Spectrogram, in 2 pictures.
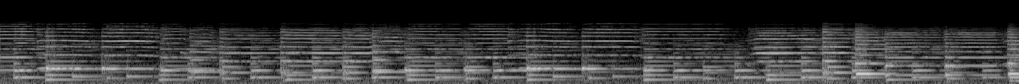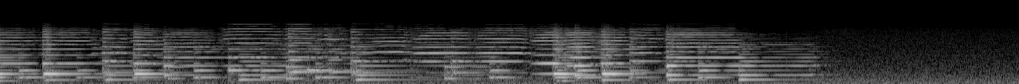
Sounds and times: Violin, fiddle: 0:00.0 - 0:18.4.

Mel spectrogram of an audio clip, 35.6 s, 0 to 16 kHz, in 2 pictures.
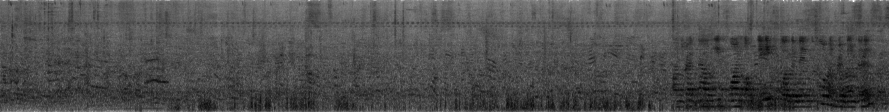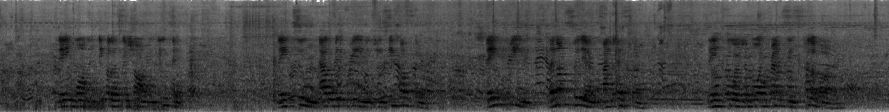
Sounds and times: Outside, urban or manmade: 0:00.0 - 0:35.5
Speech: 0:04.5 - 0:21.6, 0:23.3 - 0:34.8.

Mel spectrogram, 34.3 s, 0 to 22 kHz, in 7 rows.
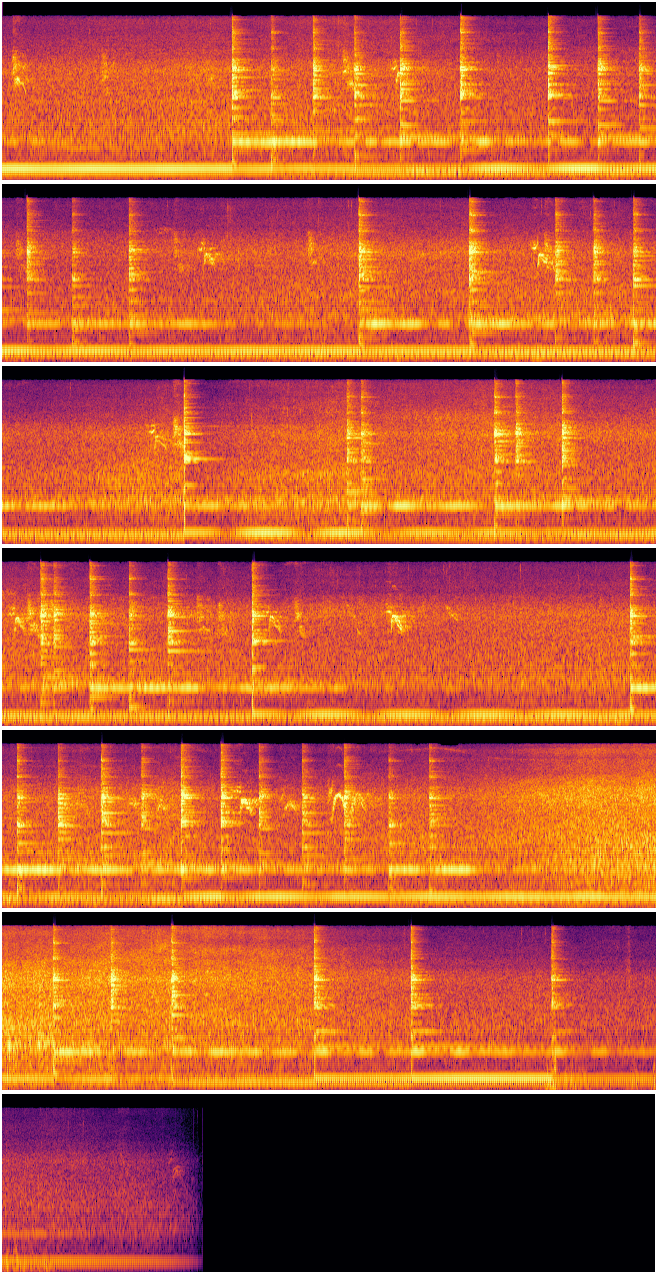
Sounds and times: Tubular bells: 0:00.0 - 0:30.9.

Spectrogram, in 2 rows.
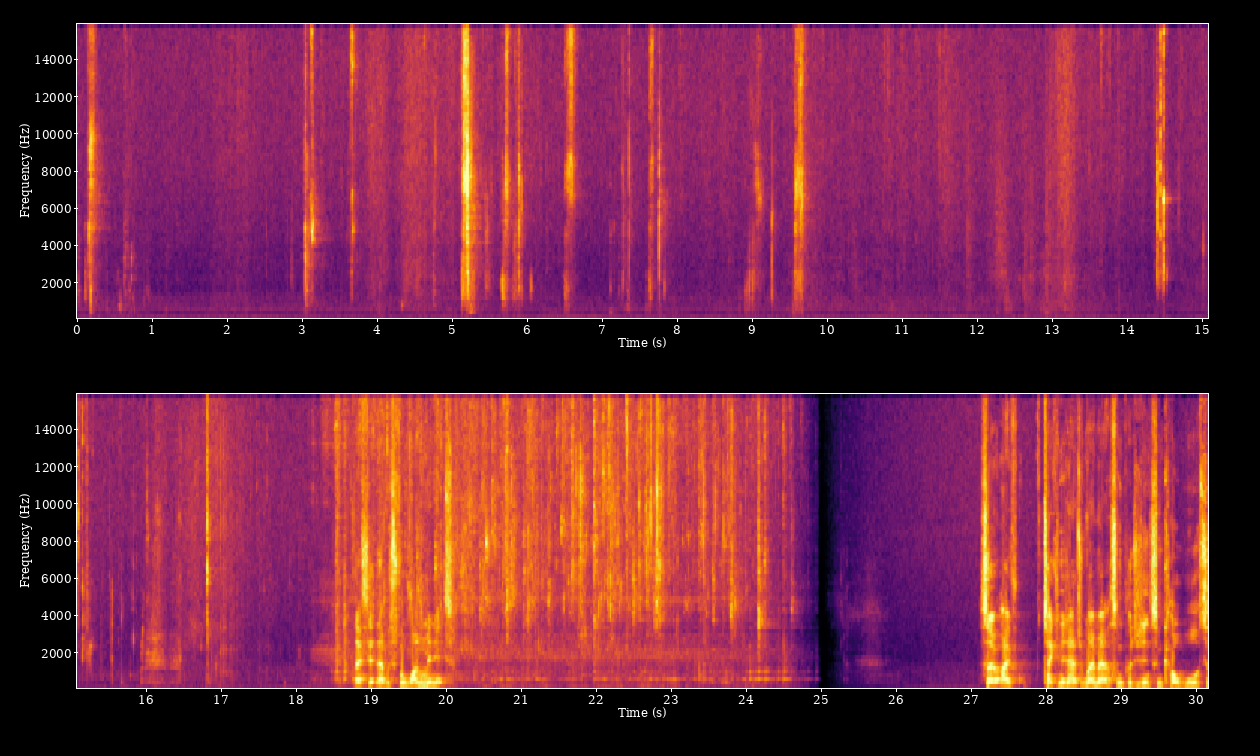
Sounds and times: Speech: 0:18.8 - 0:20.2, 0:27.1 - 0:30.1.

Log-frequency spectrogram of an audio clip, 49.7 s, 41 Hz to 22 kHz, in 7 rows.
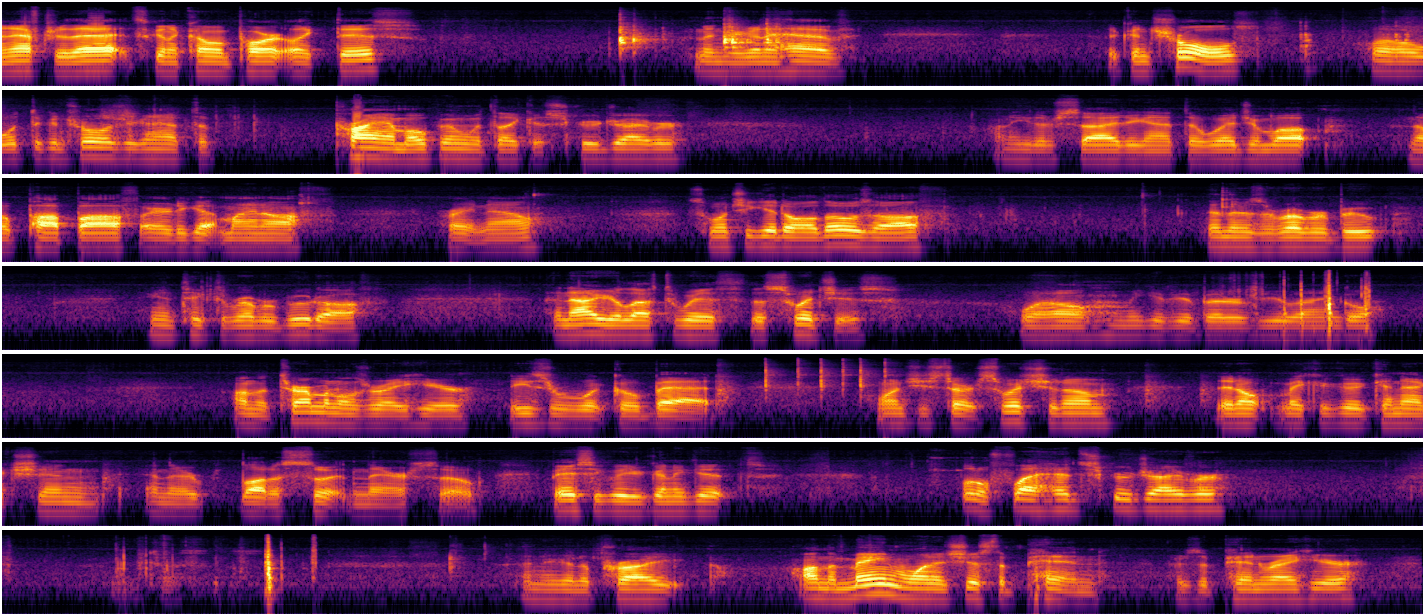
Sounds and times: Speech: 0:00.0 - 0:02.2, 0:03.4 - 0:04.3, 0:05.5 - 0:08.2, 0:08.8 - 0:10.6, 0:12.0 - 0:17.0, 0:17.6 - 0:19.0, 0:20.2 - 0:21.2, 0:22.0 - 0:23.2, 0:24.0 - 0:28.3, 0:29.6 - 0:32.0, 0:32.8 - 0:39.4, 0:40.3 - 0:41.7, 0:45.2 - 0:49.5.

